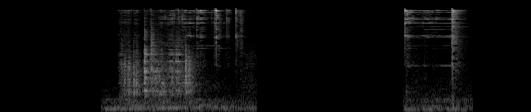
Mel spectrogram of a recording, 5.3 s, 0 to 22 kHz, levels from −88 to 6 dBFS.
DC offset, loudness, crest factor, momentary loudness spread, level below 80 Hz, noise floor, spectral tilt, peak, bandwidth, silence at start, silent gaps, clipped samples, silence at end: under 0.1%; -34 LUFS; 28 dB; 17 LU; -72 dBFS; under -90 dBFS; 0 dB/octave; -12 dBFS; 17 kHz; 1.15 s; 2.58-4.01 s; under 0.1%; 0.65 s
